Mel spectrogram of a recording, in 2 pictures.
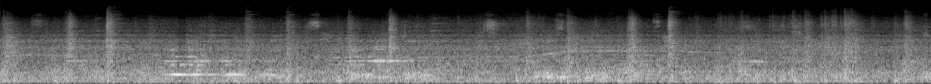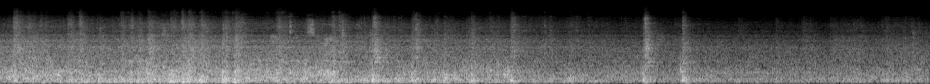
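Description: Freight train of Tarmac cement tank wagons rolling past, its wheels clacking over rail joints and pointwork with a steady rumble and a few brief squeals. It fades as the last wagon goes by near the end.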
